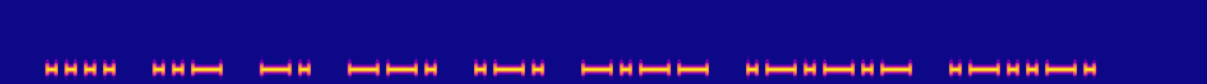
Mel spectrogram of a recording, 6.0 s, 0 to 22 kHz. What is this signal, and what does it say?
Morse code, heard as a keyed tone, about 25 wpm, spaced as for 22 wpm, 700 Hz. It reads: HUNGRY."
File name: Pinocchio / Pinocchio ch7 18 25 ik1hge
